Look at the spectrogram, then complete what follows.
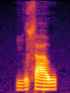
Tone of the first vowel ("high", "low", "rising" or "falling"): rising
